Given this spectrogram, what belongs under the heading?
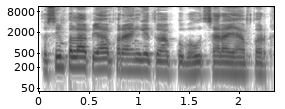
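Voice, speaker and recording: Guy doing app tutorial voiceover, talks fast, bit high voice, some background noise n clicks. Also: creaky. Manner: explanatory, repeats phrases step by step. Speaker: tutorial presenter. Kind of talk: step-by-step app tutorial voice-over.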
